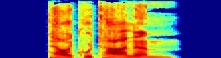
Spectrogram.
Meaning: strong dative masculine/neuter singular of perkutan
- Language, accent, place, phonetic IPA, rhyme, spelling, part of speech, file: German, Germany, Berlin, [pɛʁkuˈtaːnəm], -aːnəm, perkutanem, adjective, De-perkutanem.ogg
